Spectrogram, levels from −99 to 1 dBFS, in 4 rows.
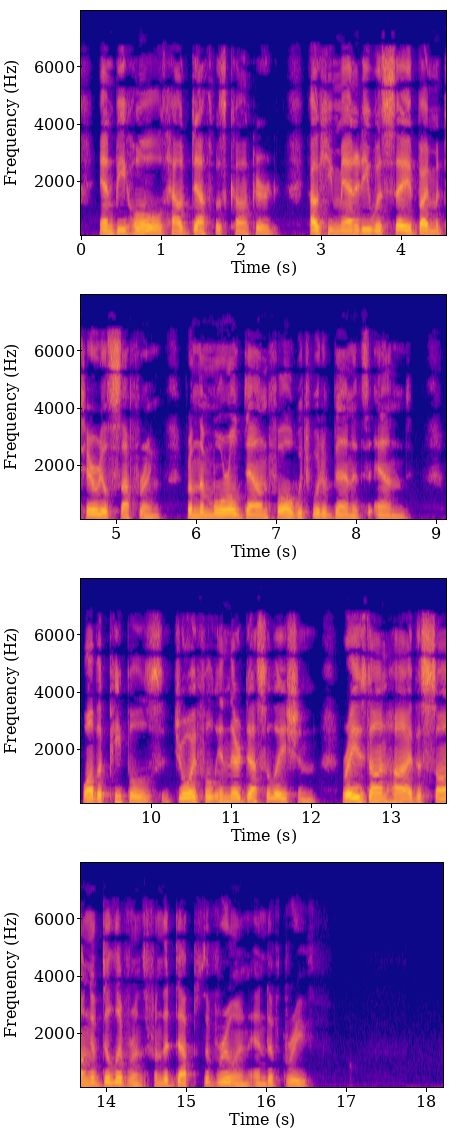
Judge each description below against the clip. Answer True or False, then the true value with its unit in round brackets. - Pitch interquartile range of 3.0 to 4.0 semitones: True (3.5 semitones)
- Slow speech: False (150 wpm)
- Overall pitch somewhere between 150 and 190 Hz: False (140 Hz)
